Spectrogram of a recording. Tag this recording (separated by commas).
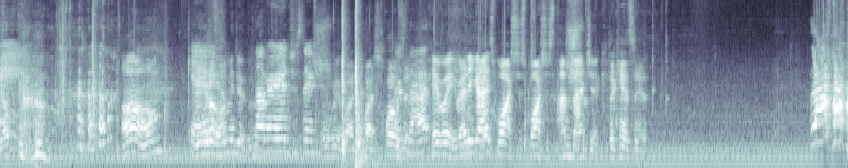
Speech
